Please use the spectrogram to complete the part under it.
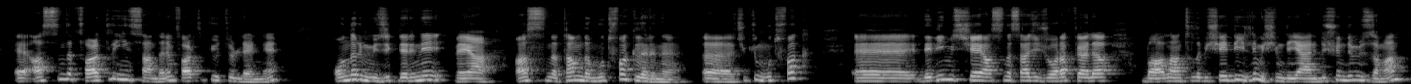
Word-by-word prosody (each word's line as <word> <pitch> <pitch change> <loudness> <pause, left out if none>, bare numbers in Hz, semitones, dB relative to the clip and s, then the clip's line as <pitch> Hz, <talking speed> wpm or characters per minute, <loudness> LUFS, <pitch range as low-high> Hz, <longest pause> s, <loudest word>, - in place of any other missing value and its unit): eee, 300 +2 0
aslında 245 0 0
farklı 180 +8 +3
insanların 190 - -1
farklı 160 +2 +1
kültürlerini, 150 - -4 0.5
onların 195 +5 +2
müziklerini 175 +5 0
veya 140 -1 +4 0.2
aslında 170 -2 0
tam 190 +2 +2
da 170 - +1
mutfaklarını, 155 - -1 0.2
eee, 130 -3 +2
çünkü 180 +4 -8
mutfak, 265 +11 -3 0.4
eee, 150 -1 +1
dediğimiz 215 +6 0
şey 185 -2 +6
aslında 170 +2 -1
sadece 175 -1 0
coğrafyayla 165 +1 +2 0.3
bağlantılı 155 +3 0
bir 160 - -6
şey 190 +4 0
değil, 210 -2 0
değil 215 +7 -1
mi? 195 - +1
Şimdi, 150 -3 -3
yani, 140 -1 +3
düşündüğümüz 195 +5 -2
zaman 215 - -1
170 Hz, 135 wpm, -24 LUFS, 150-195 Hz, 0.5 s, şey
